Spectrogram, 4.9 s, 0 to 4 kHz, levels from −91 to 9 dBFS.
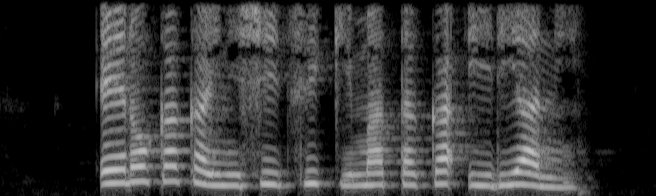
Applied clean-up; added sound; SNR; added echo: none; none; none; none.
